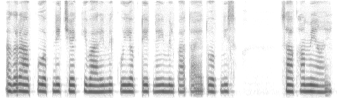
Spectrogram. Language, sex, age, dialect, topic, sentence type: Hindi, male, 18-24, Kanauji Braj Bhasha, banking, statement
